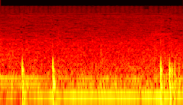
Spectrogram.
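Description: Steady low hum with three soft, short low thumps, picked up by a microphone clipped to the chest of a person lying still.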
